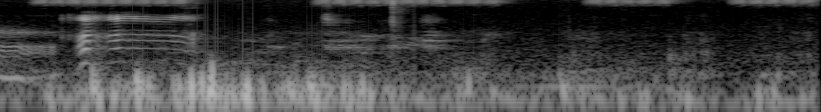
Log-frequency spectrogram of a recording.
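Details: Ajmeri goat that has just given birth, bleating: a short harmonic wavering bleat near the start, then low rumbling handling noise and a faint high whine throughout.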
